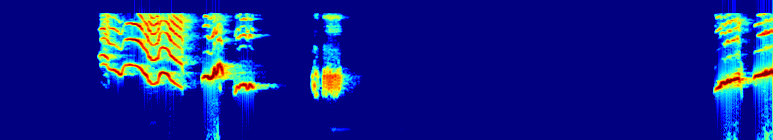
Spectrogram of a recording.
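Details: Bali orange-headed thrush song used as a master for training caged birds: a rapid twittering warbled phrase, two short falling notes and a buzzy burst, then silence before a rising whistled fragment begins.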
